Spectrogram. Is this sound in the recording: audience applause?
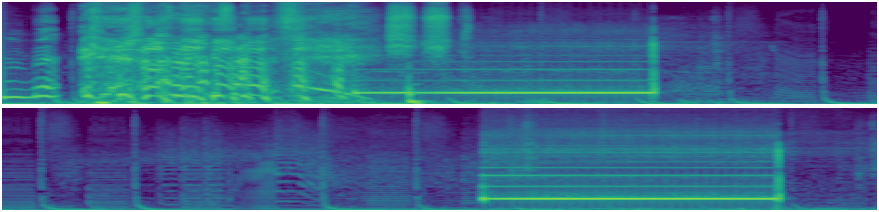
no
